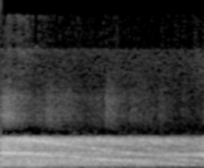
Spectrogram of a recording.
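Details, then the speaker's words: Curbside-found Durabuilt electric pressure washer, running for a couple of minutes on an extension cord: steady, even motor whine with no knocking, rubbing or speed hunting. The motor runs fine; the only fault found is a kink in the hose. "and as you can hear the motor seems to run fine"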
